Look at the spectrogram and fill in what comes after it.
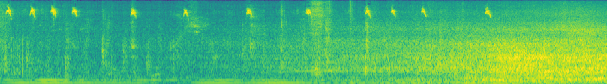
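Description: Small bird chirping: about a dozen short, high, downward chirps at uneven intervals, over a low steady hum. Toward the end a rising rush of a passing vehicle swells up.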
